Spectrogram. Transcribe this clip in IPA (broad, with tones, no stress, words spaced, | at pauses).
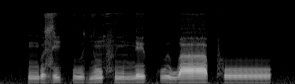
ŋʊ˨zi˦k͡pu˨dũ˦ fĩ˨ne˦ kʷɪ˦˨waː˦ pʰoː˦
